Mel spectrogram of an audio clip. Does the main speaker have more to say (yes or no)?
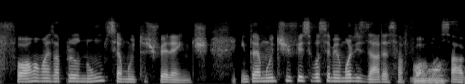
yes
